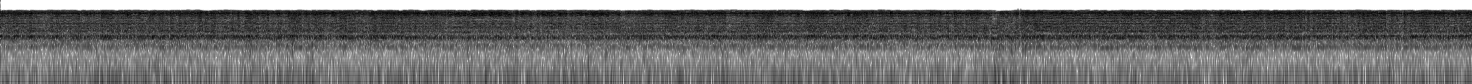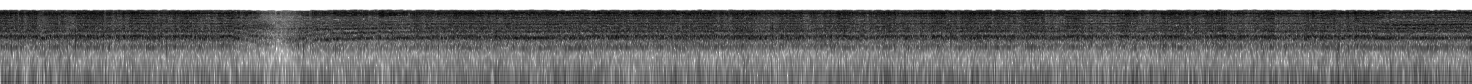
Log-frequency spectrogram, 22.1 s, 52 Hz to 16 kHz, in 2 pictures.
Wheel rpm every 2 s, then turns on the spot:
170, 170, 170, 160, 170, 170, 130, 160, 170, 170, 170.
none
